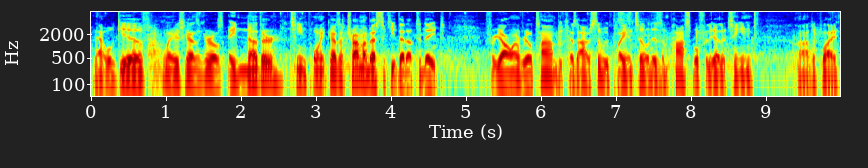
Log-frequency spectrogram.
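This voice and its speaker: A man's voice: low voice, steady tone, brisk, a little mellow, a little hiss or hum. A young man from Georgia with a Southern accent, commentating a pool tournament on a live stream and chatting with viewers in a joking, laid-back way. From Georgia, USA. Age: young adult.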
